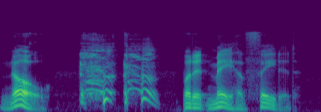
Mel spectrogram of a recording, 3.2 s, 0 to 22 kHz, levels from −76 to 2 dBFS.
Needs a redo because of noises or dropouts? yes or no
yes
